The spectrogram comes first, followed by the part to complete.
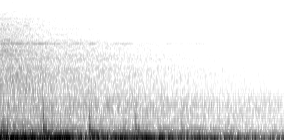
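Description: Logo-intro sound effect: a deep bass boom as a rising swell cuts off, followed by a few low pulses that fade away.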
